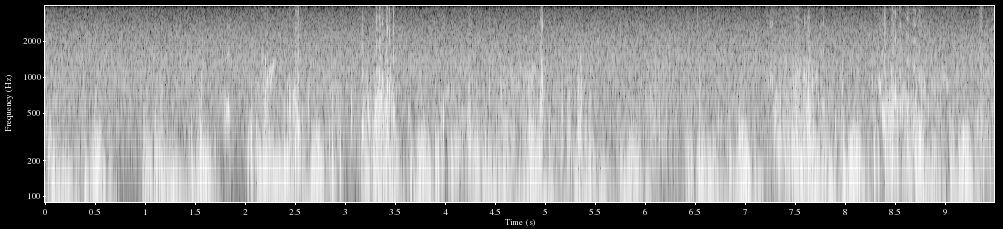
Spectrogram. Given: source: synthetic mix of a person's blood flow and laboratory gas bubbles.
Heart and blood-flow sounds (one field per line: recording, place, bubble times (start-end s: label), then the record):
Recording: Doppler ultrasound of blood flow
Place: precordium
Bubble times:
1.78-1.87 s: bubbles
2.00-2.68 s: bubbles
2.80-3.00 s: bubbles
3.04-3.57 s: bubbles
3.87-4.35 s: bubbles
4.49-5.02 s: bubbles
7.21-7.96 s: bubbles
8.24-9.13 s: bubbles
9.30-9.50 s: bubbles
From the record:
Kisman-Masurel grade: 333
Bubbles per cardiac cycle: rolling drumbeat, 9 or more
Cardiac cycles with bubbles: 50 to 99%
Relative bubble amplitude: loud (0.450 to 0.775)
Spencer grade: 3 (all of the cardiac periods contain showers or single bubble signals, but not dominating or overriding the cardiac motion signals)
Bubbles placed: only in the low amplitude regions of the cardiac cycle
